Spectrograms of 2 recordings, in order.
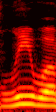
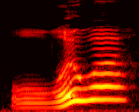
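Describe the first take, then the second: First: The name begins with an 'ee' sound. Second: The name begins with an 'oo' sound. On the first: The name fits the pattern of the related place names. The speaker calls it right. "Pronouncing it as Liwa maintains the synergy of the naming system" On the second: This is the usual pronunciation of the name. The speaker calls it wrong. "Lua doesn't match up"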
